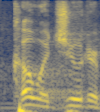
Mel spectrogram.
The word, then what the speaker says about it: coadjutor: By the way, she pronounced it well, coadjutor bishop.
